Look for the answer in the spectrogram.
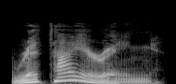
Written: retiring

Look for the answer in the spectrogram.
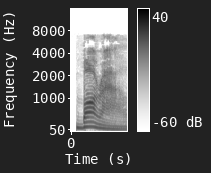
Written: boral

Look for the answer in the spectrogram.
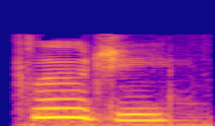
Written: flugie

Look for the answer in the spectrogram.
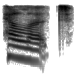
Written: helot

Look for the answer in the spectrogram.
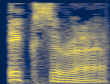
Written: ixora

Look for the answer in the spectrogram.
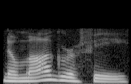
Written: nomography

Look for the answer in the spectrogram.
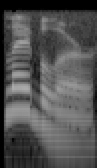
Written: labeler

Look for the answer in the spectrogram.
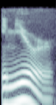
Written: immure

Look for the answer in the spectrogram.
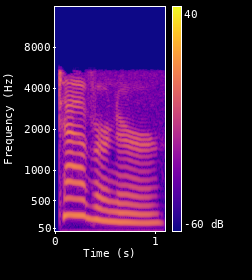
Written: taverner

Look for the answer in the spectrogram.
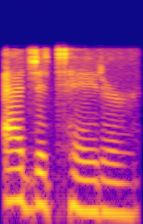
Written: agitator

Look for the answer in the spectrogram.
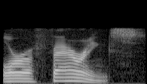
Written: oropharynx

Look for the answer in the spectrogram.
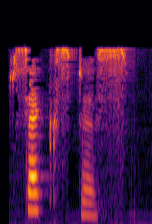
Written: Sextus

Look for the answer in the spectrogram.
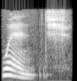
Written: wench

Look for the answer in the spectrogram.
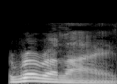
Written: ruralize

